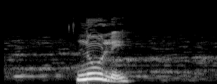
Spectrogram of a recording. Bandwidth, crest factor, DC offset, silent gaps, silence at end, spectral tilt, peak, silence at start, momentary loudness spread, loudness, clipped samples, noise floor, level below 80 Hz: 8.8 kHz; 16 dB; under 0.1%; none; 0.9 s; -7 dB/octave; 0 dBFS; 0.15 s; 25 LU; -12 LUFS; under 0.1%; -43 dBFS; -58 dBFS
